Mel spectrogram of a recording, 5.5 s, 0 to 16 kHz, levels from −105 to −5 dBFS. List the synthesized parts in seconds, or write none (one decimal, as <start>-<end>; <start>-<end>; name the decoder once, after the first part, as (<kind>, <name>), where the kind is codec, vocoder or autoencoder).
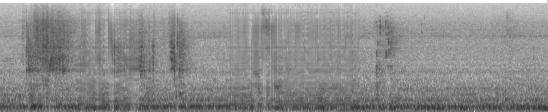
0.8-1.4 (vocoder, BigVGAN v2); 2.3-3.6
